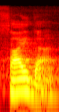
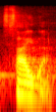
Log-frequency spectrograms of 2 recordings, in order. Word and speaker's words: Zaida: Everybody calls her in my lab Zaida, which is proper, right? Except me, because being from Costa Rica, she's Zaida. Right. But my students think it's great because they think is a pronunciation of the TH, you know.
